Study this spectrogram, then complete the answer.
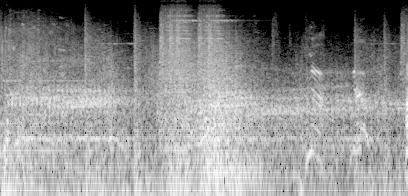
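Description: A heavy gun fires in quick bursts.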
